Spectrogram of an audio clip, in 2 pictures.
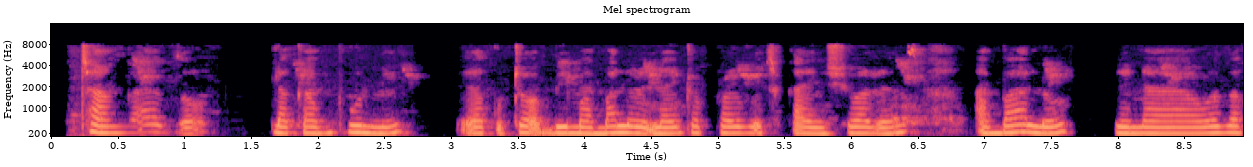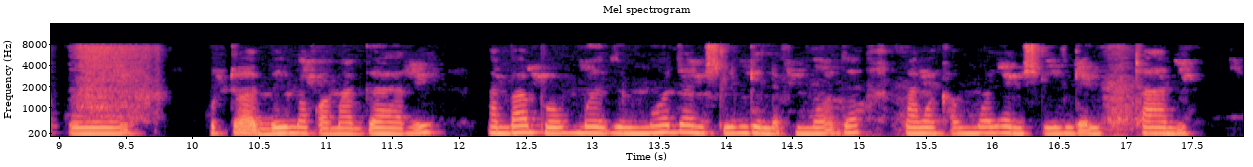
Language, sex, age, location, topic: Swahili, female, 18-24, Kisii, finance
